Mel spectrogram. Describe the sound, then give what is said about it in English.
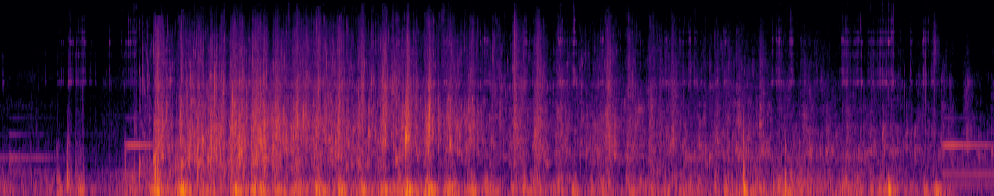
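Water glugs and splashes as a yellow rubber hot water bottle that has gone cold is emptied and refilled, with uneven sloshing, gurgles and handling knocks over several seconds, no voices. “She's already full, but she needs unfilling because she's become cold. So let me do that now.”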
